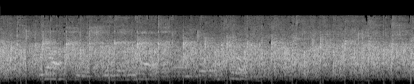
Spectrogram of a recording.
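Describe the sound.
Audience applause at a speech at an industrial park in Cañuelas: loud, dense, continuous clapping from a crowd throughout, with a voice faintly audible beneath it at times.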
